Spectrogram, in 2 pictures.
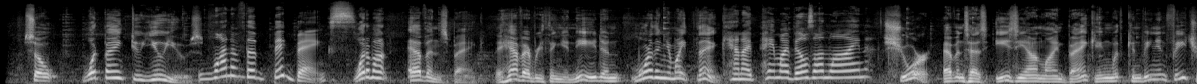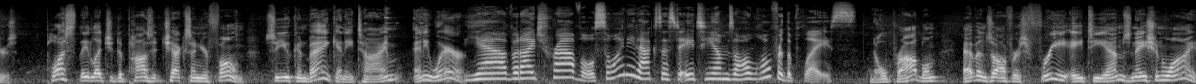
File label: Radio, VO; radio campaign; Evans Bank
